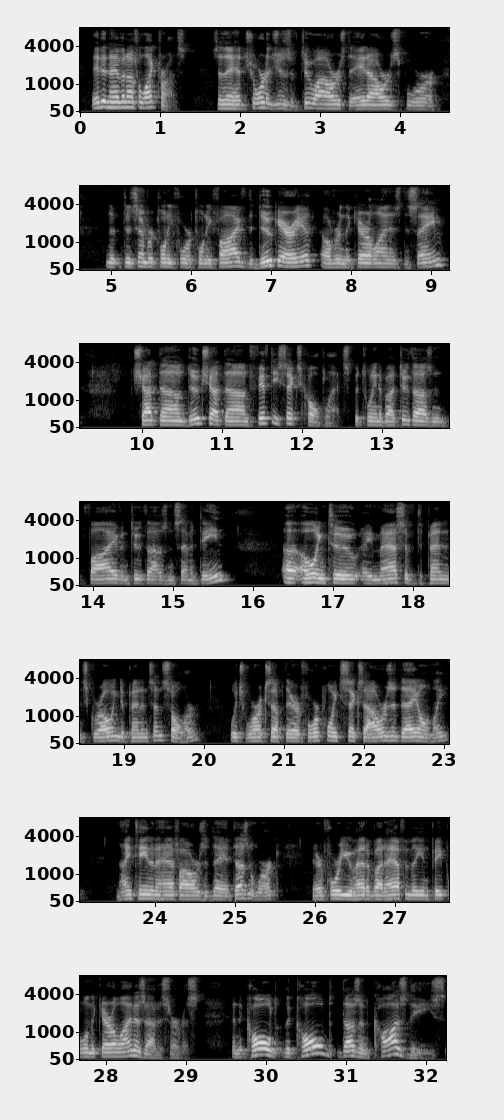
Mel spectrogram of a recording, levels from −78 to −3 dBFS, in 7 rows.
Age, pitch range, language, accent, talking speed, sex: 50-69, 130-155 Hz, English, American, 170 wpm, male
